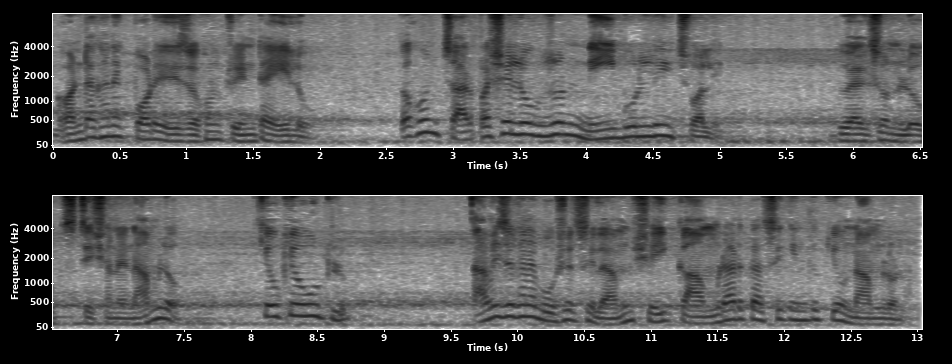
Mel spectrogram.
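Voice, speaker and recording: A man narrating a first-person horror story in a suspenseful, expressive, dramatic way. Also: mid-range voice. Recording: faint background noise.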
